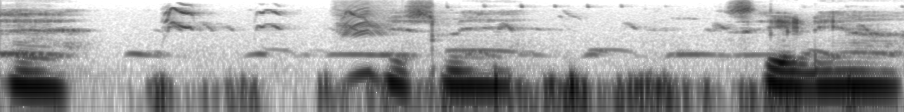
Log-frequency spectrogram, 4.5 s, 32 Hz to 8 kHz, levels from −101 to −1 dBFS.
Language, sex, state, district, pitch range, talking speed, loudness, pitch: Hindi, male, Rajasthan, Jaipur, 110-125 Hz, 40 wpm, -17 LUFS, 115 Hz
